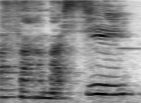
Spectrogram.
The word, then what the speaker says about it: pharmacie: lejos la Farma la farm saemos que en francés muchas palabra se Uli pH se pronun farm no se pronuncia la e la pharma n'est pas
